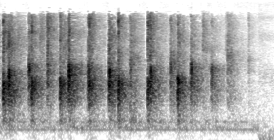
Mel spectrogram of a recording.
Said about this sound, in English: We'd like to give them a round of applause now, too.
